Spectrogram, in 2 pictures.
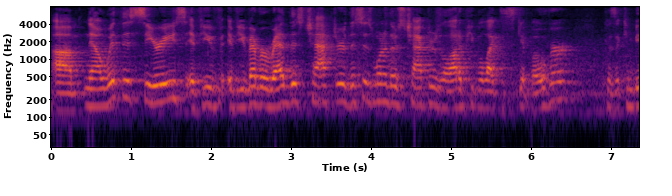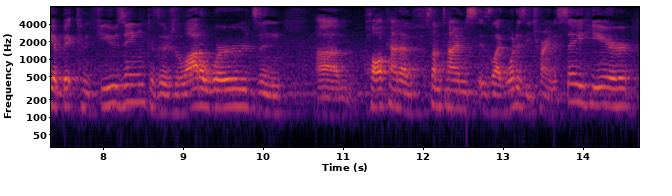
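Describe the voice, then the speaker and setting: A man with an Arkansas Southern accent teaching an informal sermon as a pastor, folksy and halting, often restarting his phrases. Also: a little high, fairly bright tone. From Arkansas, United States. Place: indoor room before a congregation. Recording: echoey room, faint background noise.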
